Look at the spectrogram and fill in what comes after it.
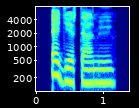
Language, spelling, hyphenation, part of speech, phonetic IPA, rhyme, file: Hungarian, egyértelmű, egy‧ér‧tel‧mű, adjective, [ˈɛɟːeːrtɛlmyː], -myː, Hu-egyértelmű.ogg
- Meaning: unambiguous, clear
